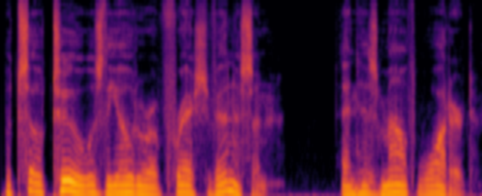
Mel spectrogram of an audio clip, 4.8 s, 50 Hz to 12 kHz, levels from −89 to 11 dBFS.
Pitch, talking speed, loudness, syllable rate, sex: 125 Hz, 160 wpm, -17 LUFS, 4.4 syllables/s, male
